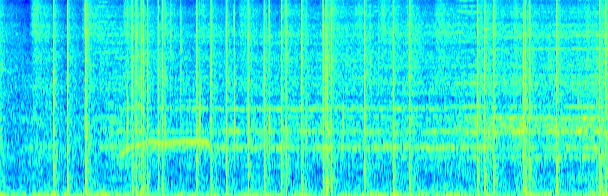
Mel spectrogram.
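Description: Fireworks show finale: a rapid, dense run of aerial shell bangs and crackles, several a second, over the show's music soundtrack.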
